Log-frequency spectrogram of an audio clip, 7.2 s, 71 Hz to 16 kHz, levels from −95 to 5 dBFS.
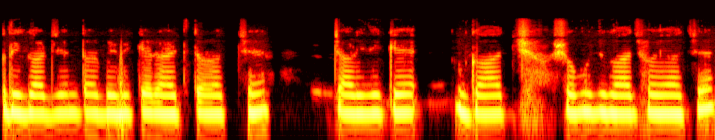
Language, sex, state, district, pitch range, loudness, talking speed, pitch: Bengali, female, West Bengal, North 24 Parganas, 200-215 Hz, -14 LUFS, 110 wpm, 205 Hz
